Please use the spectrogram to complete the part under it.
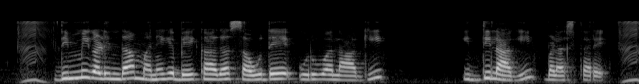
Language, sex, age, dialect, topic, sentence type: Kannada, female, 18-24, Mysore Kannada, agriculture, statement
